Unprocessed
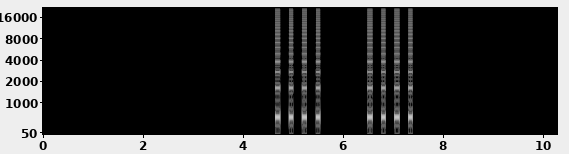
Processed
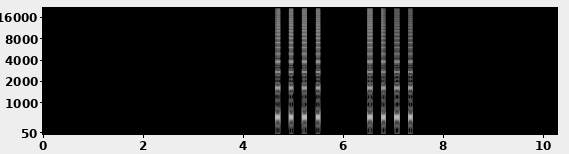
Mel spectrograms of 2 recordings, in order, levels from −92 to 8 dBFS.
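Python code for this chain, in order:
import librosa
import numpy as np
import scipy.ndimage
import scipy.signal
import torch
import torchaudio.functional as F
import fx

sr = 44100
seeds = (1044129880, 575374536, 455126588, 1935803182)

y = fx.high_shelf(x, sr, hz=4000.0, db=11.0, at=(4.68, 6.82))
y = y * librosa.db_to_amplitude(-3.0)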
